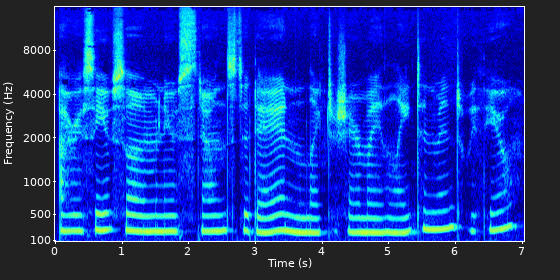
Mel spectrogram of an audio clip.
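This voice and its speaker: A woman speaking softly and often in a whisper, in an intimate, soothing ASMR style addressed to the viewer. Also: on the high side, flat delivery, slow pace. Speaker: ASMR video host.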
